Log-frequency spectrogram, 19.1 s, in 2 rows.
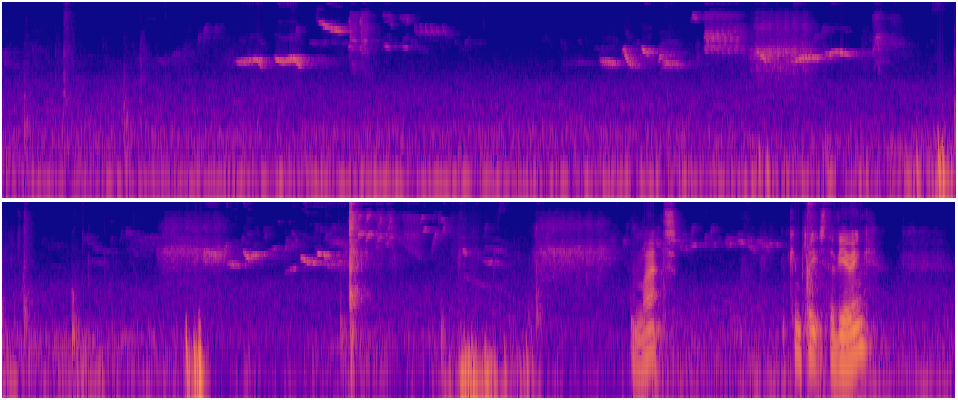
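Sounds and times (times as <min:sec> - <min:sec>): birds chirping and whistling: 0:02.0 - 0:04.6, 0:05.8 - 0:09.1, 0:10.1 - 0:17.9
faint low rumble: 0:06.9 - 0:11.6.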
